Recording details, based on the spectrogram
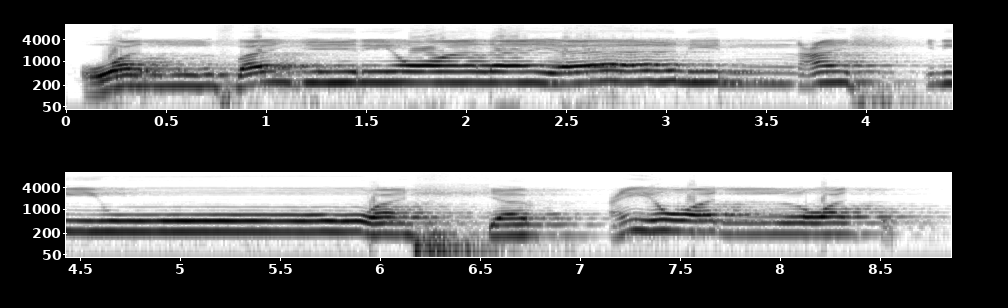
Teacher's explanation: Watr ro kasrah harus dibaca tipis, tapi karena waqaf maka menjadi tafkhim.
